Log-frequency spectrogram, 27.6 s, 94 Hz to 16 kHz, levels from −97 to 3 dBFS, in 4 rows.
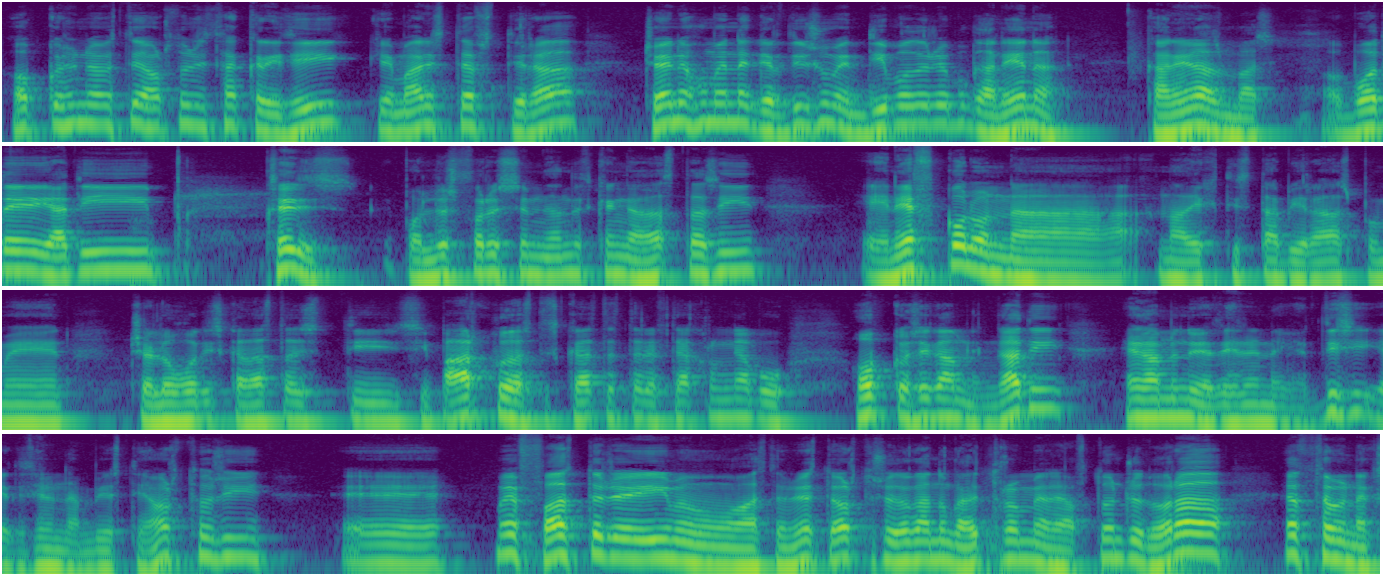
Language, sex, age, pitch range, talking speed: Greek, male, 40-59, 125-175 Hz, 110 wpm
